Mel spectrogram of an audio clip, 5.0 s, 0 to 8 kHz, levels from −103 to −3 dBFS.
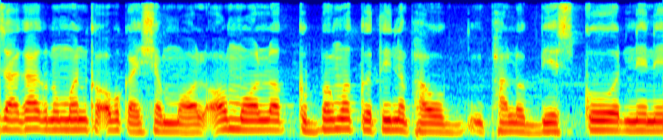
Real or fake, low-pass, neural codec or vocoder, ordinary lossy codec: real; 7.2 kHz; none; none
